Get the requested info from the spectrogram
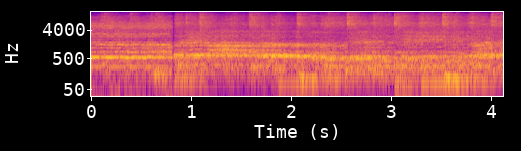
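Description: Sikh kirtan: voices singing a hymn in long held notes over a steady, quick percussion beat.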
